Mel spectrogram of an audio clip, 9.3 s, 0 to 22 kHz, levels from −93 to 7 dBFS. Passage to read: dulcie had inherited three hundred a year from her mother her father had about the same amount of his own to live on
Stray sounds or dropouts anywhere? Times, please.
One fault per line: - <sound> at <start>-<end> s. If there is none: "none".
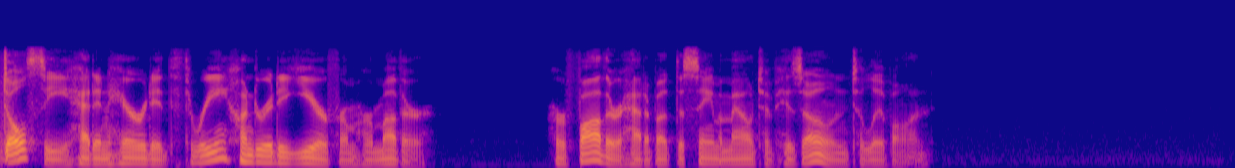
none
